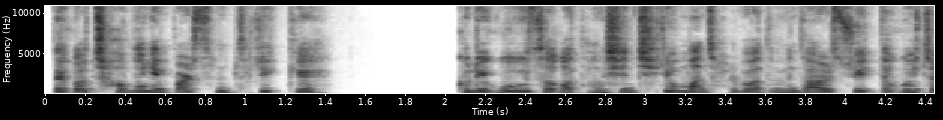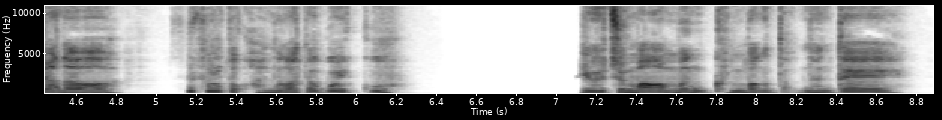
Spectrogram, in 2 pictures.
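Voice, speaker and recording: A young husband in a radio drama, voiced by a woman. He is caring and protective, speaking earnestly and firmly at a middling pitch for a female voice. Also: animated, a little fast, darkish tone, natural voice. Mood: protective, reassuring. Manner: earnest, firm. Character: protective young husband, caring but exasperated with his mother. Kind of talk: Korean radio drama acting.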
